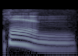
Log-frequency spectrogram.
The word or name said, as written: Penn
